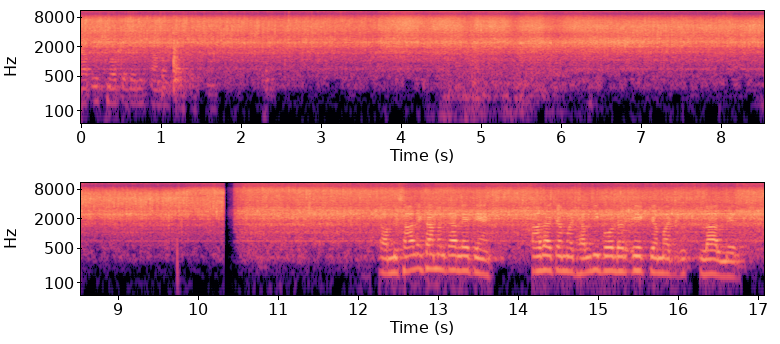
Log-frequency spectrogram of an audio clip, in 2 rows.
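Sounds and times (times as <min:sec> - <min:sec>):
gravy sizzling in a wok: 0:00.0 - 0:17.0.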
